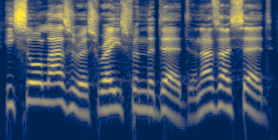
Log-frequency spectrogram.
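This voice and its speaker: A man's voice: high voice, animated, normal speed, pushed and bright, no room sound, clean studio sound. A man preaching a sermon in church, earnest and asking the congregation questions. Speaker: pastor.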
